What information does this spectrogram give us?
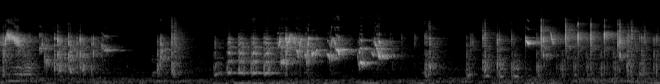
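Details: Young budgerigars in a nest box with feeding parents: rapid, buzzy chattering calls in clusters, some with a stacked, nasal tone, separated by short pauses.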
